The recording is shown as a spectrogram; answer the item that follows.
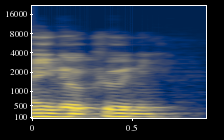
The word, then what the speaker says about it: Ni no Kuni: Ni no Kuni? You're right. Yeah. Yeah. Okay. Ni no Kuni.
